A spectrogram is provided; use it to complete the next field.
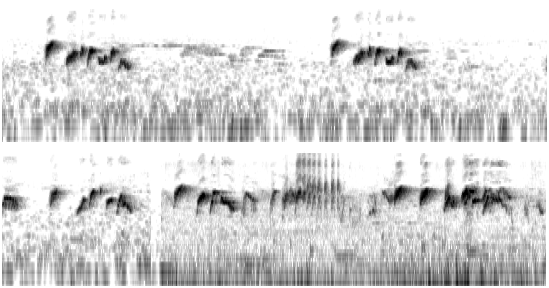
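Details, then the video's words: ['Singing female red-whiskered bulbul from Huế, used to excite wild-caught males: crisp, descending warbled phrases of three to five notes repeated after pauses of about two seconds, closing with a brief noisy rustle.'] "Tiếng Chim Chào Mào Mái Huế Hót ,Kích Chào Mào Bổi Hót"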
